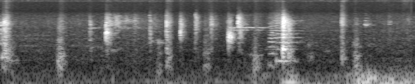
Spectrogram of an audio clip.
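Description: Light clicks and knocks of dough and kitchen utensils being handled at the counter, over a low hum that grows louder toward the end. A short horn-like toot sounds near three seconds in.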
